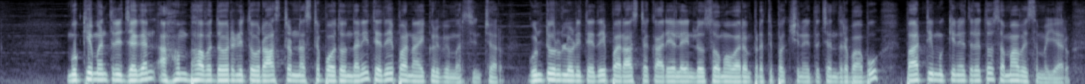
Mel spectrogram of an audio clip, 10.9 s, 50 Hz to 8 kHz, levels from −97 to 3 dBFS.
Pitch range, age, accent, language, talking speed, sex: 120-150 Hz, 30-49, native, Telugu, 105 wpm, male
